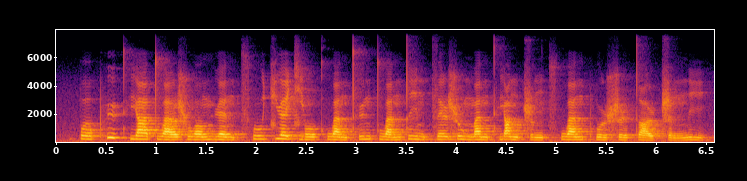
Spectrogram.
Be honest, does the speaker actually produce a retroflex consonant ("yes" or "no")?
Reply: yes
